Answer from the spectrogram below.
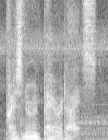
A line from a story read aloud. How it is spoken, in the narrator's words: she muttered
